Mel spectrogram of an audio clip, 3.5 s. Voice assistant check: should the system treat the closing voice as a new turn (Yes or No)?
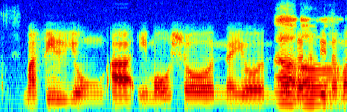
No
